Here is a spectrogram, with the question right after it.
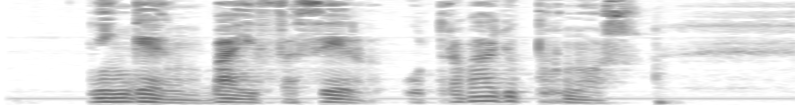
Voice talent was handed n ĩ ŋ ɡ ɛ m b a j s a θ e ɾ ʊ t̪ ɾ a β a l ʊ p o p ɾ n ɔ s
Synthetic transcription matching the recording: n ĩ ŋ ɡ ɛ ŋ b a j f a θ e ɾ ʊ t̪ ɾ a β a ʎ ʊ p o ɾ n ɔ s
